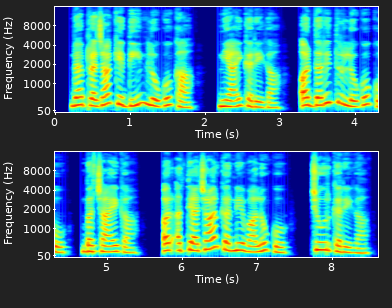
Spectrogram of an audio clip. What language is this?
Hindi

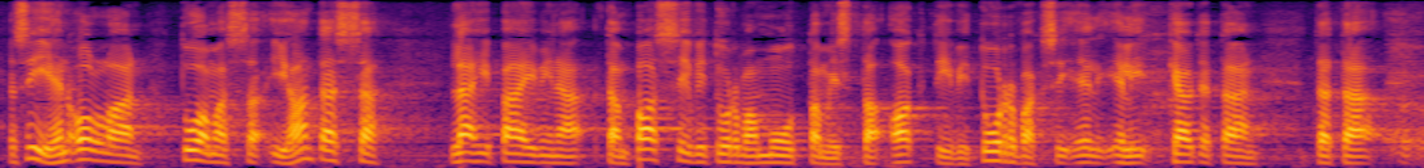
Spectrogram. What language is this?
Finnish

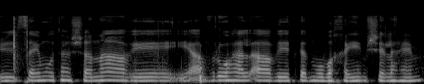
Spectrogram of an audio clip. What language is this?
Hebrew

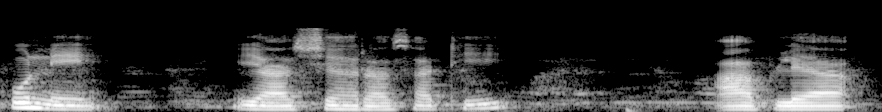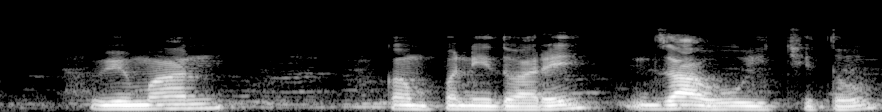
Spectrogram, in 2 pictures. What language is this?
Marathi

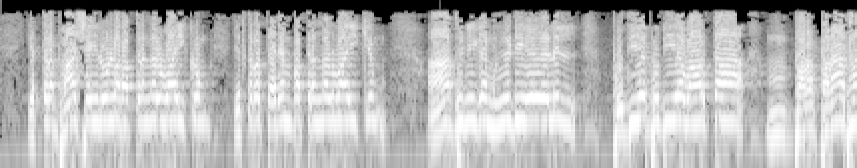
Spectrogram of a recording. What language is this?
Malayalam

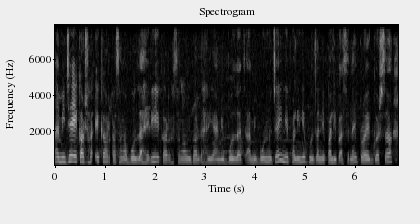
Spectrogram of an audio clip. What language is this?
Nepali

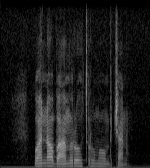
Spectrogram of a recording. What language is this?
Amharic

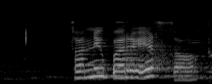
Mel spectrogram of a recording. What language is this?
Icelandic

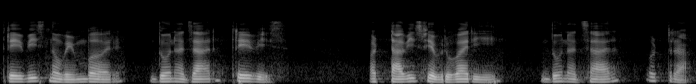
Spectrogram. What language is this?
Konkani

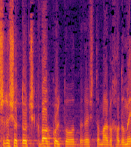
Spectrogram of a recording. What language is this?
Hebrew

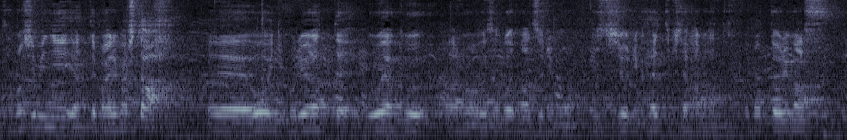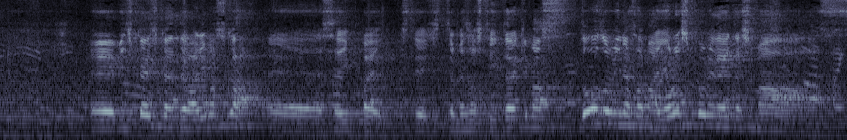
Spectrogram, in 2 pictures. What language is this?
Japanese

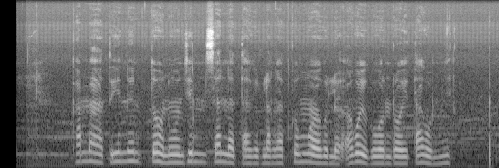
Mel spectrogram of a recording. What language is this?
Kalenjin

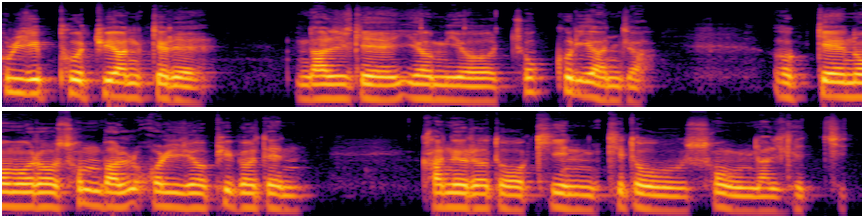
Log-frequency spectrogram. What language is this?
Korean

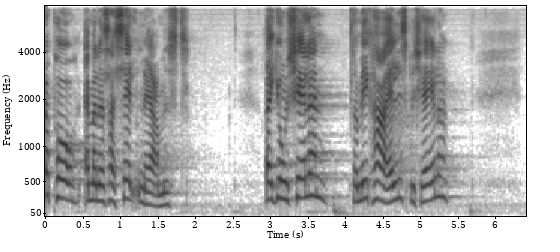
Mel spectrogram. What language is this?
Danish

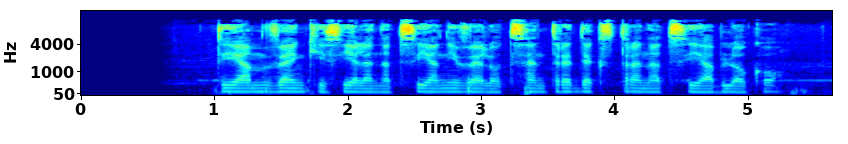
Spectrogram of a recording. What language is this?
Esperanto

